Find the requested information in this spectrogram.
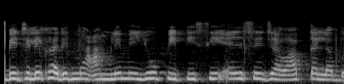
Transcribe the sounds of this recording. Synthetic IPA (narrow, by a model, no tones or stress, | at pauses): bɪd͡ʒlixɐɾiːd̪mʊaːmlemẽjuːpiːpisiʔɛlsed͡ʒɐʋaːb̚t̪ɐləb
